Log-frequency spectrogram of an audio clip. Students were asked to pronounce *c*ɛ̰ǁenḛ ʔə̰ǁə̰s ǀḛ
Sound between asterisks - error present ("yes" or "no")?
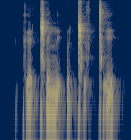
yes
